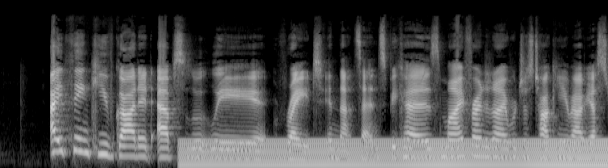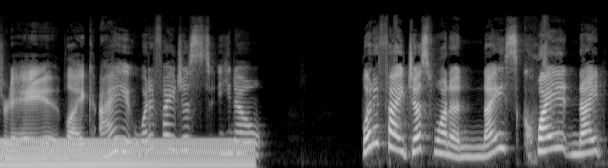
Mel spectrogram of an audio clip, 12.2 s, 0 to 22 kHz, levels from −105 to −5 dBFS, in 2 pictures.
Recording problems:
electrical hum; loud; from 2 to 8.5 s; 50 Hz, 7 dB below the speech

